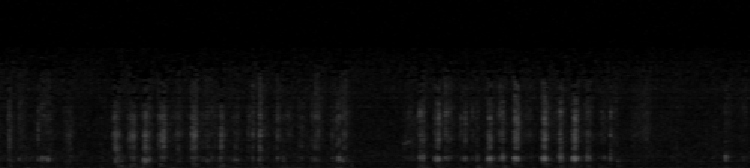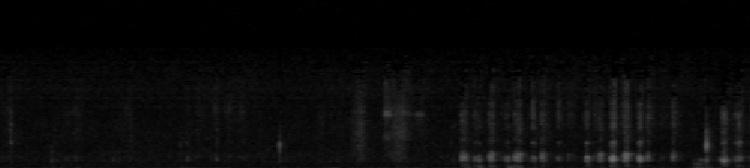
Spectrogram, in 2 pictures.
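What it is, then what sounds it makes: Scratch-art paper being scratched. A wooden stylus scratches small details near a raccoon drawing on black wax-coated scratch-art paper in a spiral-bound pad. Quiet, dry, rapid scratching strokes come in short bursts separated by brief pauses, with a faint steady hum underneath. The strokes grow louder and denser toward the end.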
